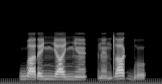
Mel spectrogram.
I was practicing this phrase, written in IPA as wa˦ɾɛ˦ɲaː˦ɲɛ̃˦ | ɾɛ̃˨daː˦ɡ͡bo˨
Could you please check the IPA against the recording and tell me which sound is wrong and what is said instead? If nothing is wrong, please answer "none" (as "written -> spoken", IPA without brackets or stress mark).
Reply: none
